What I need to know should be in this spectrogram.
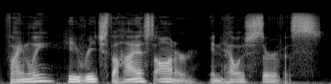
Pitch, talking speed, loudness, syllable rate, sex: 100 Hz, 165 wpm, -18 LUFS, 5.5 syllables/s, male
